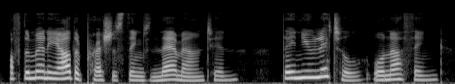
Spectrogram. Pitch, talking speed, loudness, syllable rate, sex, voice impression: 235 Hz, 185 wpm, -18 LUFS, 5.4 syllables/s, female, feminine, slightly young, tensed, powerful, bright, clear, slightly intellectual, friendly, lively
